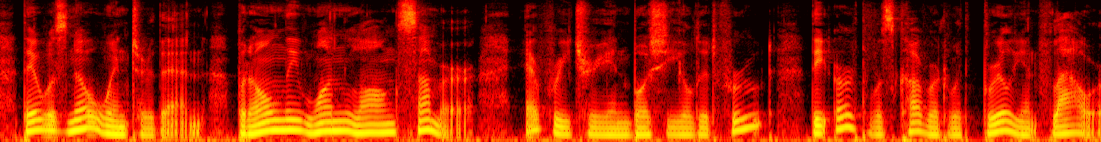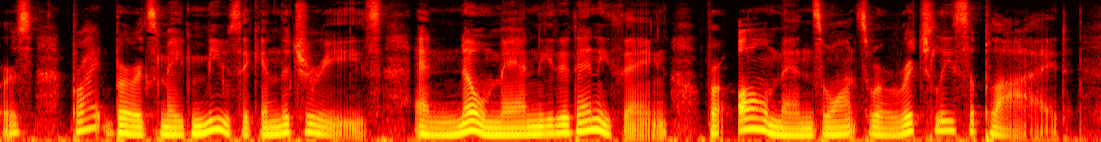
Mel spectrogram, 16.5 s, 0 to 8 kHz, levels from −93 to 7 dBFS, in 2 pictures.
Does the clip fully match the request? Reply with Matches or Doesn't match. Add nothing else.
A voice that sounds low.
Matches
